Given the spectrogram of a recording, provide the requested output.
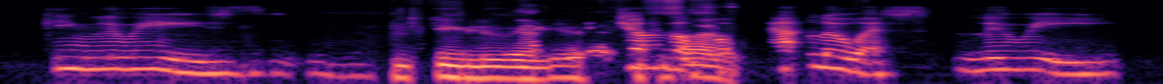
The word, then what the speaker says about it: Louis: you're right yeah King Lewis not Lewis Lewis Lou Lou yeah King Lou King Louise King Lou Louis Louie the S is silent Louie yes like camella's trying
